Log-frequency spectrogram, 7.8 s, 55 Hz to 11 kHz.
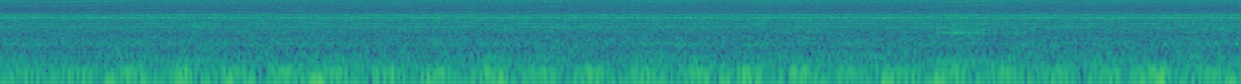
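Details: Old 286 PC from a flea market, hard drive set to 980 cylinders, 5 heads, 17 sectors in BIOS: steady low hum with a faint high whine from the spinning platters, no obvious seek ticks; the drive spins normally but reports a missing operating system.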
